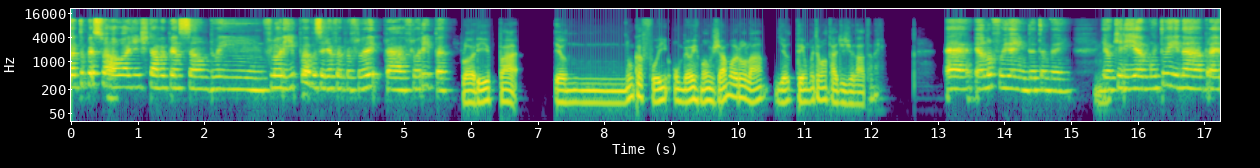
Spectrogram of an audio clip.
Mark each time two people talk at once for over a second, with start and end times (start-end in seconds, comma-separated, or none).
none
